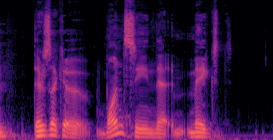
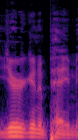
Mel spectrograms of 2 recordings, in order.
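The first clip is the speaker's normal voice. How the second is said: put-on snarky movie-hero voice. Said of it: "Ryan Reynolds keeps doing that snarky thing".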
